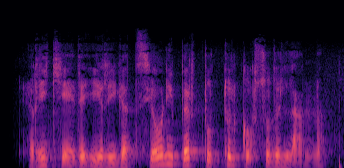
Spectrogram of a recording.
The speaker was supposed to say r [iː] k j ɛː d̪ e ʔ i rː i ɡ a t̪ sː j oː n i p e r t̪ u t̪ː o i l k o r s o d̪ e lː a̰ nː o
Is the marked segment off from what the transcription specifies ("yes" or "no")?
yes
